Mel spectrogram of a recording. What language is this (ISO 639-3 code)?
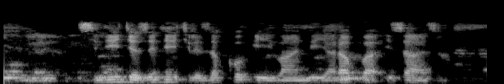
kin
